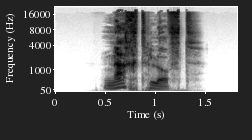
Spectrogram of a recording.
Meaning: night air
- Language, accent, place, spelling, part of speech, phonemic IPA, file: German, Germany, Berlin, Nachtluft, noun, /ˈnaxtˌlʊft/, De-Nachtluft.ogg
